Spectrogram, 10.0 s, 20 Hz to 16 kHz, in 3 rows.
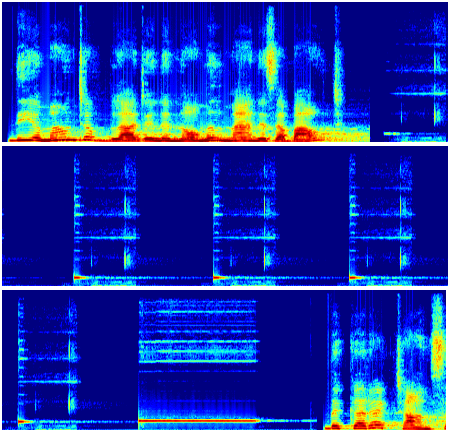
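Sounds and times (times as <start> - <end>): timer long steady beep: 2.9 - 8.8.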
